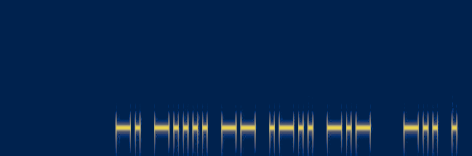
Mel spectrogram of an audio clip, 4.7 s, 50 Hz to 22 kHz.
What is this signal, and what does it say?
Morse code, heard as a keyed tone, about 25 wpm, 700 Hz. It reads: N6MLK DE
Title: USA Callsign DE Callsign - 5 Characters - 25wpm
